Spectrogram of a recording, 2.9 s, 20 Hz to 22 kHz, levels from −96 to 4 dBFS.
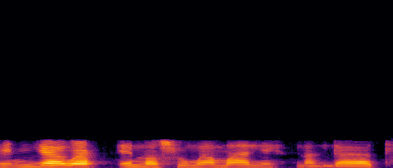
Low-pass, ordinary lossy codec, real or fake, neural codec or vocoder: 3.6 kHz; none; fake; codec, 16 kHz, 1 kbps, FunCodec, trained on LibriTTS, 50 frames a second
